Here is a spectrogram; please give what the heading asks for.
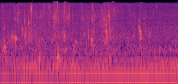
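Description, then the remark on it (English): A motorized pump drones steadily with a low hum while a broad, continuous hiss of spray runs alongside it, as fire retardant, similar to what firefighters drop from the sky, is sprayed onto a house in a neighborhood northeast of Los Angeles without pause. “Spraying fire retardant in a picturesque neighborhood northeast of Los Angeles.”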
